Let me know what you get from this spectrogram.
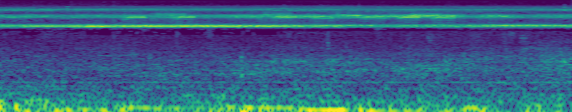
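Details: Night crickets chirping continuously, a shrill sustained buzz layered in parallel bands, with soft low-frequency rumble underneath.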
